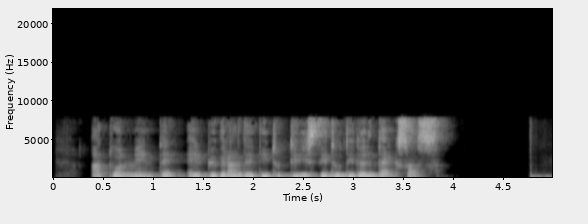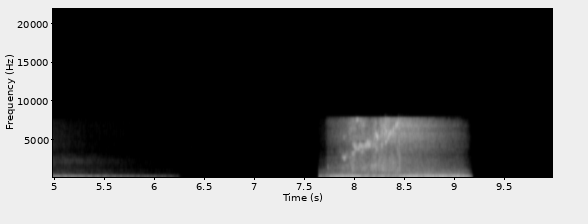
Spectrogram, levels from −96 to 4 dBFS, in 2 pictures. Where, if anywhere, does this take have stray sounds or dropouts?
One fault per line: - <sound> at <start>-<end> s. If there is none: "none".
- thud at 4.8-6.3 s
- squeak at 7.6-9.2 s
